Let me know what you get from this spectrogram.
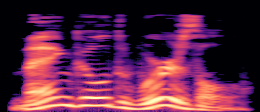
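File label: "mangold-wurzel", British English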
